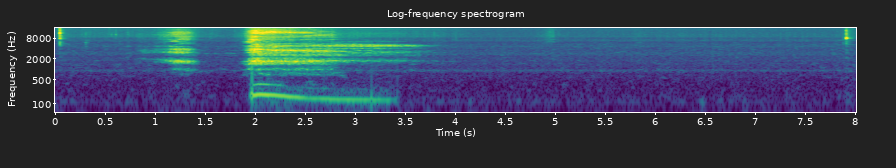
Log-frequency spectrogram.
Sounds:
Sigh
